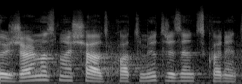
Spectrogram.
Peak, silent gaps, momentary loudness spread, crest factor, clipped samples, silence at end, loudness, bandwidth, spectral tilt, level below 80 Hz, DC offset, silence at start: -4 dBFS; none; 8 LU; 20 dB; under 0.1%; 0 s; -24 LUFS; 19.5 kHz; -3 dB/octave; -58 dBFS; under 0.1%; 0 s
